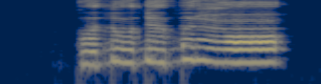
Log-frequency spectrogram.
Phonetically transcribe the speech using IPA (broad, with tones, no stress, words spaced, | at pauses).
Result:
kʷɨ˨ɗu˧ɗɨ˧ɓɨ˦ ŋɔ̃˦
